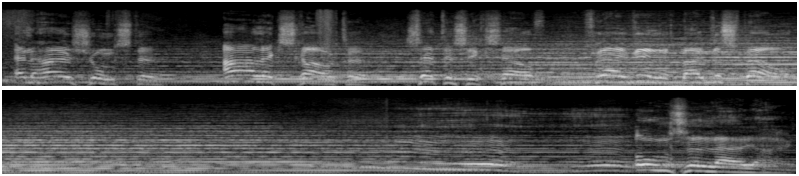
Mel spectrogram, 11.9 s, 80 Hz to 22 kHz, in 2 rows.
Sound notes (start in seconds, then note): 8.4 yawns very loud in the camera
